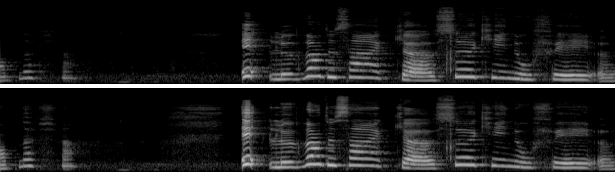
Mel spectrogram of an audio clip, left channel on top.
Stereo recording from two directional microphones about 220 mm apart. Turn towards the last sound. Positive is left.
turn(degrees=0)  # may be behind; listen again after turning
